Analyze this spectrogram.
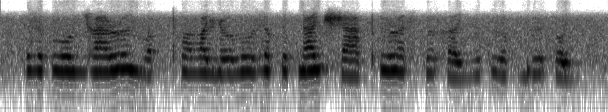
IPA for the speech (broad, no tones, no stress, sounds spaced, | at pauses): z ɵ p β o ʎ ɣ a ɹ ɵ ʎ w ɐ p tʰ o lˠ ɐ lʲ ɳ o ð u z ɐ p ɾ ɨ p ɳ a ʎ ʃ a pʰ ʉ ɹ ɐ s θ ɵ x ɐ ʎ β ʉ p ð ɵ p b ʉ θ o ʎ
